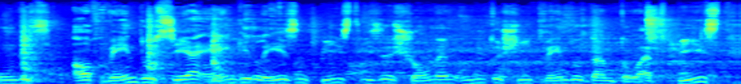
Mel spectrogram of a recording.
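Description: A man talks with ordinary pitch variation. Music plays in the background and the room echo is audible. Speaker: management consultant and author. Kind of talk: casual chat. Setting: coffee house.

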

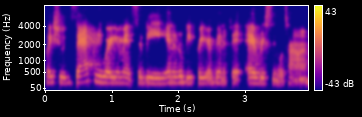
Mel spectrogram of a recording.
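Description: With an American accent, a woman speaks at a fairly quick pace. Her pitch is fairly low and her tone is bright and sharp. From Florida (Jacksonville). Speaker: dentist. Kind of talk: interview.

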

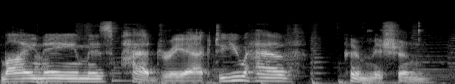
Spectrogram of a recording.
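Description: A man's put-on character voice, fairly high in pitch and very slow, with faint music in the background.

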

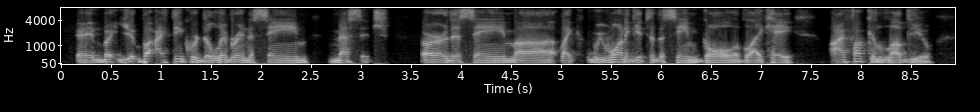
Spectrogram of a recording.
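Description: A plain, everyday voice from a man, fairly low in pitch, at a moderate pace with ordinary pitch variation, in dry, close sound with no echo. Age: 40s. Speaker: podcast guest. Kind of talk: casual chat.

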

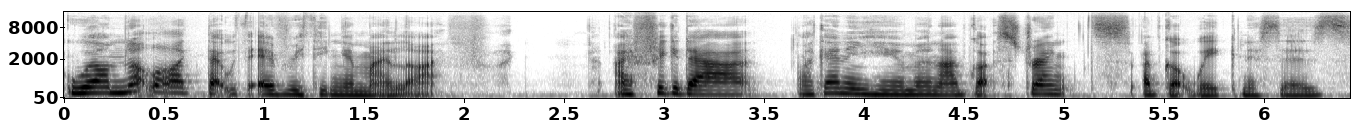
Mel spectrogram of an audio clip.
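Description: In an Australian accent, the speaker talks at a fairly quick pace with lively intonation. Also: woman, fairly low pitch for a woman. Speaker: endurance swimmer and domestic violence advocate. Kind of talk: interview, personal story.

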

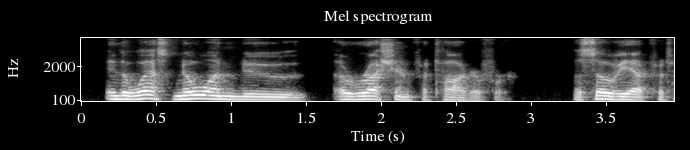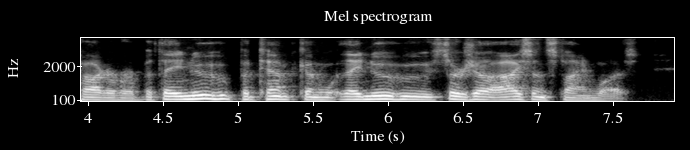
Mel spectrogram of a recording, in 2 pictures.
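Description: A man with an American accent and a dark, mellow tone talks at a moderate pace over a quiet background. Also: medium pitch for a man, ordinary pitch variation. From US Midwest, Ohio. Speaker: podcast co-host, former camera seller. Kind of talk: casual chat.

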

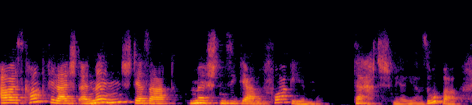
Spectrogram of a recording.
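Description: A woman speaks at a fairly slow pace, her fairly high pitch making very wide swings. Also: big swings in loudness. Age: 40s. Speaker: coach. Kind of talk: interview.

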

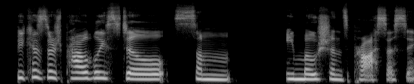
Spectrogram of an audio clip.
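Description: In a very clean recording with a silent background, a woman with a high voice speaks fairly slowly and with fairly even intonation, the sound dry and close with no echo. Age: 40s. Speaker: empowerment coach and podcast host. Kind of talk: casual solo monologue. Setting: home office.

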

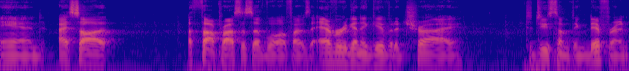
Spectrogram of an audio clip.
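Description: At a moderate pace, the speaker talks with an American accent and fairly even intonation. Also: man. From Washington State (Seattle, Spokane). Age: 40s. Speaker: homesteader. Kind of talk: casual chat.

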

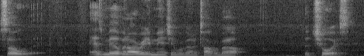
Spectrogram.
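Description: Amid audible room echo and noticeable background noise, a man at medium pitch speaks at a moderate pace with fairly even intonation and long, frequent pauses. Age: 20s. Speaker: minister. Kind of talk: bible teaching.

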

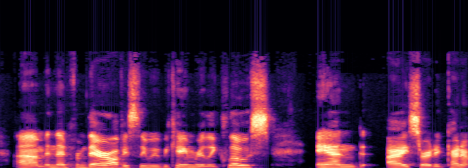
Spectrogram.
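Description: In an ordinary speaking voice, a woman with an American accent talks at a fairly quick pace and medium pitch in a very clean recording with a silent background. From Utah, Salt Lake City. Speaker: singer-songwriter. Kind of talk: casual chat.

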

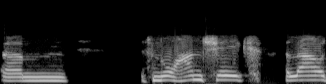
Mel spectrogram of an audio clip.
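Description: With a German accent, a man speaks very slowly in a high voice and a monotone, flat intonation. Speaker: former footballer. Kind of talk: phone interview. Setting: phone call. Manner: halting.

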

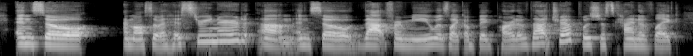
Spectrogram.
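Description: An unremarkable speaking voice with an American accent, talking at a moderate pace. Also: woman. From Pittsburgh, Pennsylvania, US. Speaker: travel industry worker. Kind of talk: casual chat.

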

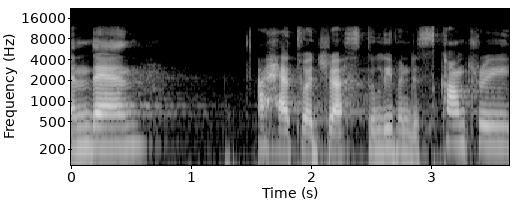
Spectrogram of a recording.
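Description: With a Portuguese accent, a woman speaks at a medium pitch in a bright, sharp tone. Her pace is moderate and her pitch varies in an ordinary way. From Brazil, Rio de Janeiro. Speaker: expressive arts therapist. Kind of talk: keynote talk. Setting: stage with audience.

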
